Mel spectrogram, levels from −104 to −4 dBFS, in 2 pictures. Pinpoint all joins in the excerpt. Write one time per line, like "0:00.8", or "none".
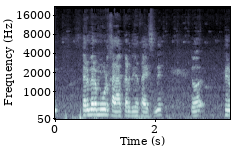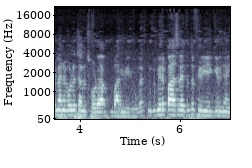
none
